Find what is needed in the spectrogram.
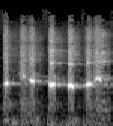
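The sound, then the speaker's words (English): Someone whistles a short, bouncy tune, about six quick notes in a steady rhythm with a breathy edge, and no talking. “And you know how some people whistle while you work?”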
